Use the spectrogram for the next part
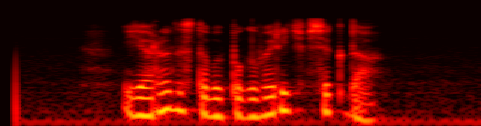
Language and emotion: Russian, neutral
